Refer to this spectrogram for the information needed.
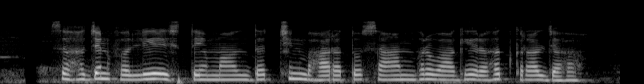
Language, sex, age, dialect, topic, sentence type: Magahi, female, 18-24, Northeastern/Surjapuri, agriculture, statement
